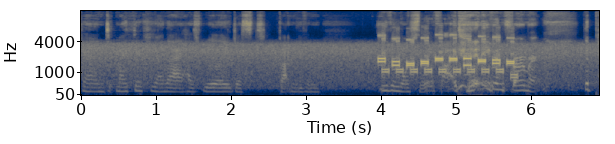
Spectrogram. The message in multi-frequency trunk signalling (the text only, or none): 9213007653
